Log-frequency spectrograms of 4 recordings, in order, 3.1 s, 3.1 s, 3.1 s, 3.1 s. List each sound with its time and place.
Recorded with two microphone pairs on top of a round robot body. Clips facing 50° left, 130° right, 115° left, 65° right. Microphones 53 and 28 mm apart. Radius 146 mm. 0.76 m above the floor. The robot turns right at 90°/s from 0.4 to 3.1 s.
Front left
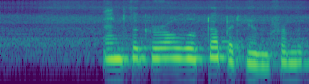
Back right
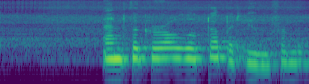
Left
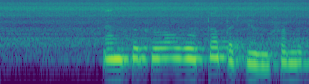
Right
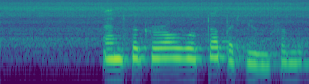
1.0 s a woman speaking: 95° right, 0.7 m; by 3.1 s 90° left, 0.7 m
